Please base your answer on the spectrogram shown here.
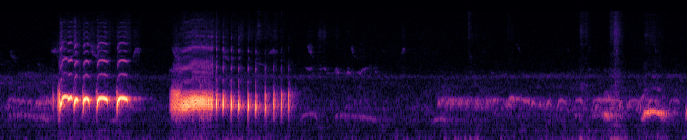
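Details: Local zebra dove giving ngerot-style song to raise mating urge: two loud pulsed bursts of rapid clipped notes early on, followed by long quiet wavering cooing.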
